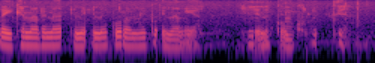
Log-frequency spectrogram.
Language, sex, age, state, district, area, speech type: Santali, female, 45-60, West Bengal, Bankura, rural, spontaneous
